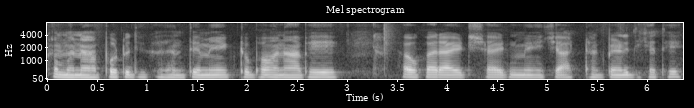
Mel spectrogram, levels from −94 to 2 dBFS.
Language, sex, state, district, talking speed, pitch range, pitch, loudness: Chhattisgarhi, male, Chhattisgarh, Rajnandgaon, 190 wpm, 120-125 Hz, 125 Hz, -19 LUFS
